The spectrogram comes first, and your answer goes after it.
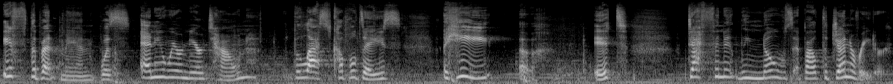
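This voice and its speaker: Smart earnest teen girl in charge, high voice, adventure drama, echoey space. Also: measured pace, fairly bright tone. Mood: explaining. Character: brainy, earnest, decisive teenage girl leader. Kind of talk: audio adventure drama acting. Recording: echoey hall, music underneath.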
